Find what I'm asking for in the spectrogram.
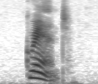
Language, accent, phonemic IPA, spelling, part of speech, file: English, US, /ɡɹænt/, grant, verb / noun, En-us-grant.ogg
- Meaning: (verb) 1. To give (permission or wish) 2. To give (bestow upon or confer, particularly in answer to prayer or request)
